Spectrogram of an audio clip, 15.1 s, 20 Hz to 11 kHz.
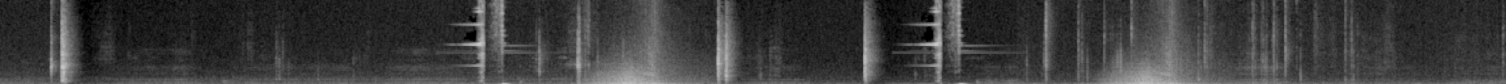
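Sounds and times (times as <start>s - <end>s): brief metallic ring: 4.5s - 5.4s, 9.0s - 10.0s
whoosh: 4.7s - 7.2s, 10.8s - 12.6s.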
